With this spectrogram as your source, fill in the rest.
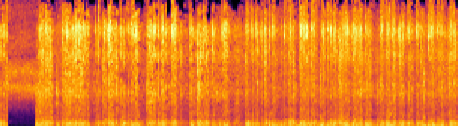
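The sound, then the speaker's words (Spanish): Fireworks going off from an overturned truck, a loud, dense, continuous crackling barrage of rapid pops that starts abruptly after a brief quieter moment and keeps going. “se ve como los juegos pirotécnicos de un camión que se volteó empiezan, güey. Les voy a poner el audio para que vean de cómo este camión se volteó.”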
